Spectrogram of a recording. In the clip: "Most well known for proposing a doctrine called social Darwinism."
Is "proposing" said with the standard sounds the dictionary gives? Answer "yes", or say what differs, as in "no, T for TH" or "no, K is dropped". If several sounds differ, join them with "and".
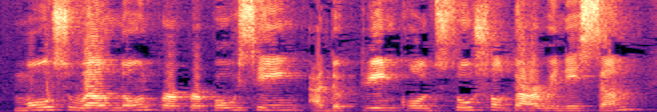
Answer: no, S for Z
